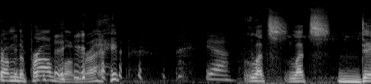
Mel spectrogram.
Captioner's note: chuckles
